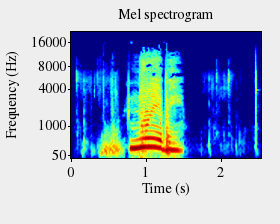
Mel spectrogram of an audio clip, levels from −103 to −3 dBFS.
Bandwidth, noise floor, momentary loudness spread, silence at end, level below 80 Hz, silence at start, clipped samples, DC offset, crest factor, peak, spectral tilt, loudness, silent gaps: 12 kHz; -59 dBFS; 23 LU; 1.05 s; -52 dBFS; 0.4 s; under 0.1%; under 0.1%; 12 dB; -2 dBFS; -7 dB/octave; -11 LUFS; none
